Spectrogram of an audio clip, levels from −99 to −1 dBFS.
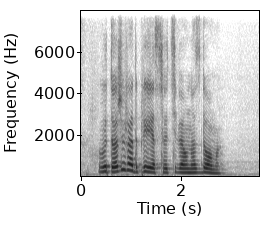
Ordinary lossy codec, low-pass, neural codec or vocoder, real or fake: none; none; codec, 16 kHz, 6 kbps, DAC; fake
